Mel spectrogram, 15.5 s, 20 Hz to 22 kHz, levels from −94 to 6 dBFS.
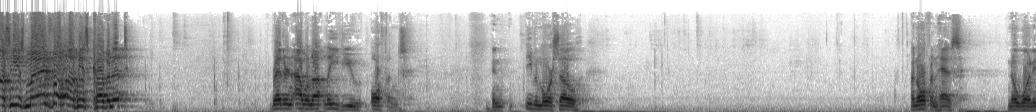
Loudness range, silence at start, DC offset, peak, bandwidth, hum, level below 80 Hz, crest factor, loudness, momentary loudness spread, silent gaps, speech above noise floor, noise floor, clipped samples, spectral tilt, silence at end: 9 LU; 0 s; under 0.1%; 0 dBFS; 14.5 kHz; none; -32 dBFS; 12 dB; -9 LUFS; 19 LU; none; 32 dB; -41 dBFS; under 0.1%; -3.5 dB/octave; 0 s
